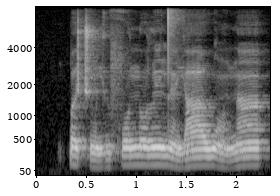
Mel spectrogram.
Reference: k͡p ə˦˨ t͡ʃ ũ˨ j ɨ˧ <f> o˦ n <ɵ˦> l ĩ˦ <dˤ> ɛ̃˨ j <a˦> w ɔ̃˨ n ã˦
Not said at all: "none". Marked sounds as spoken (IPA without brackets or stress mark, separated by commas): f, o˦, d, aː˦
